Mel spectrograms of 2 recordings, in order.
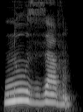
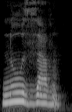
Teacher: Nous, alors don't say nous avons. I want to hear the sound z between the nous et avons.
